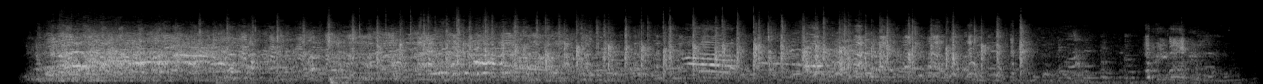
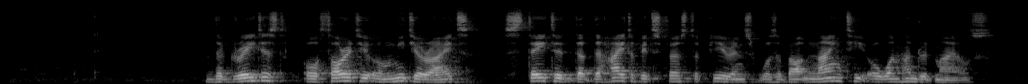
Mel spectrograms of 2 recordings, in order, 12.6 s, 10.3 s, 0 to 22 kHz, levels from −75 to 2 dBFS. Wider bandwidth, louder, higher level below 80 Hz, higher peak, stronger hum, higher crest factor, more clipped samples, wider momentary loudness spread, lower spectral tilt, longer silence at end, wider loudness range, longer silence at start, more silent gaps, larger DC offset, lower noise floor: about the same, 16 kHz vs 15 kHz; first, -22 LUFS vs -31 LUFS; first, -54 dBFS vs -72 dBFS; first, -6 dBFS vs -14 dBFS; neither; about the same, 18 dB vs 20 dB; neither; about the same, 13 LU vs 11 LU; second, -2 dB/octave vs -4.5 dB/octave; about the same, 0.35 s vs 0.4 s; about the same, 6 LU vs 4 LU; second, 0.25 s vs 2.05 s; neither; neither; second, -50 dBFS vs -70 dBFS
